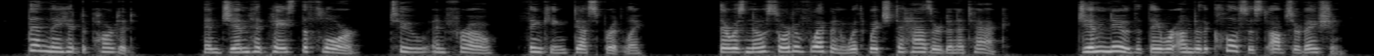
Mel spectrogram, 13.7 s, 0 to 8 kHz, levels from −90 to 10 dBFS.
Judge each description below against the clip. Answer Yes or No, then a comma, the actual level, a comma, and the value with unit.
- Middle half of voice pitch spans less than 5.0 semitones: Yes, average, 3.0 semitones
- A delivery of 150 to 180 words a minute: Yes, average, 155 wpm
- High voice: Yes, high, 210 Hz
